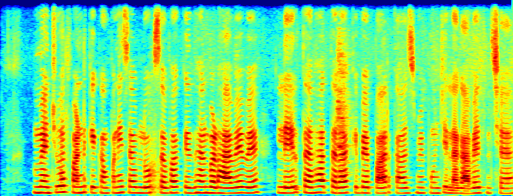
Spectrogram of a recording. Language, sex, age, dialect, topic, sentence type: Maithili, female, 18-24, Bajjika, banking, statement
